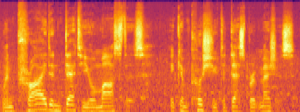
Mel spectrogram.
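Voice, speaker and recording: A man playing a courteous, composed noble envoy in a video game, with formal, measured speech. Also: medium pitch, noisy background, natural voice. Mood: measured, persuasive. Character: polite, composed, probing young nobleman envoy. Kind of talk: video game dialogue acting.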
